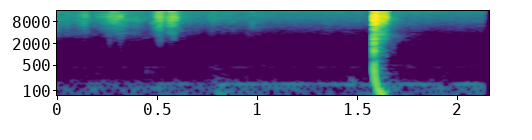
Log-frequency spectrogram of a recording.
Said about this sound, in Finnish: Mä katkasin kurkun kahtia.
